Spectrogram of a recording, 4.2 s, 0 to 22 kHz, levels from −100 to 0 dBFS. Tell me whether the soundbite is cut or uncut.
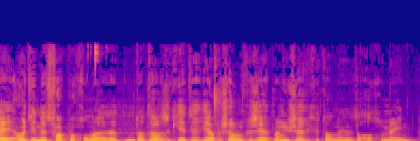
uncut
